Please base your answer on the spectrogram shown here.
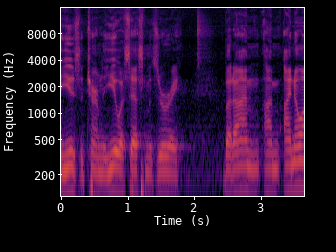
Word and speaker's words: Missouri: from him later because it is not the Missouri it is the pronounce it for me will you Mike it's the the mura this is the USS Missour and if I use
